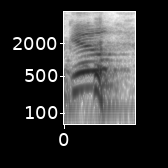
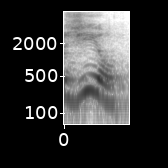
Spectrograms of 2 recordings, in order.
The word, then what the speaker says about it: Gil: pronunciation of your name so i said you know gill i said hill but i think the winner is the brazilian gio yes you yeah definitely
